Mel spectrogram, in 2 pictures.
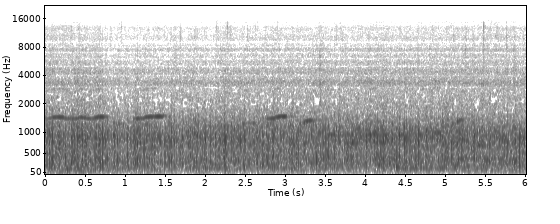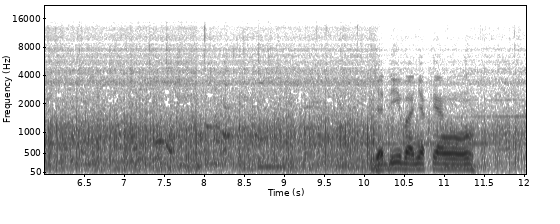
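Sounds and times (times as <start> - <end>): high whistling notes: 0.0 - 1.6, 2.7 - 3.5
heavy rain: 0.0 - 12.0.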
